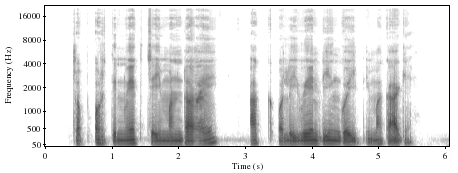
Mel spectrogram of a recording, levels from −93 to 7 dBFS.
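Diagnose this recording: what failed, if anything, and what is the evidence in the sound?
The network stage failed, with two bursts of packet loss in this speech clip. The first runs from 2.17 to 2.26 s, right after "ortinwek che"; the second from 4.03 to 4.12 s. In each, the receiver had nothing to play for about 60 ms. Concealment extended the last sound for about 60 ms as a held, fading buzz or hiss. Playback then resumed with about 60 ms of speech missing.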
